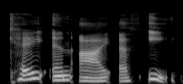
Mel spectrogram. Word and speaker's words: knife: A knife is for cutting, knife. Remember, the K is silent.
